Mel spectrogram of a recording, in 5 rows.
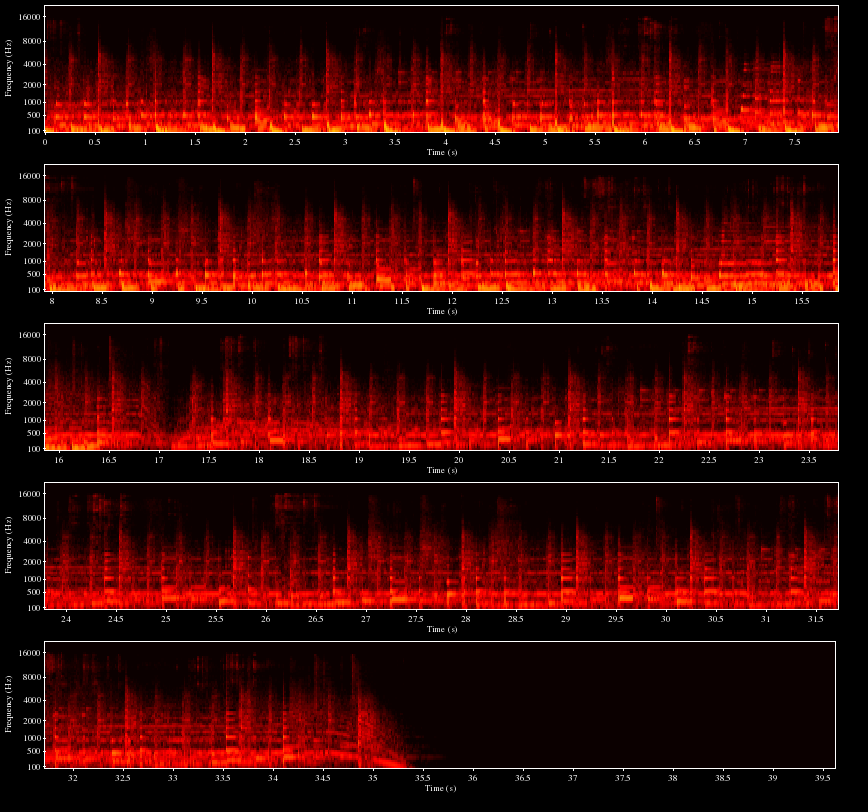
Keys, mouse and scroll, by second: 0.8-2.7 drag, 3.6 shift+middle click, 4.1-5.3 middle drag, 5.9-7.4 drag, 8.2 shift+middle click, 8.7 Tab, 9.1 middle click, 10.3-10.8 right drag, 11.3 click, 11.8-12.5 drag, 13.3 shift+click, 14.1 q, 15.7 shift+middle click, 16.2-16.7 middle drag, 17.9 click, 18.3 shift+middle drag, 18.8 click, 19.6 click, 20.4-22.2 drag, 24.6-26.5 drag, 25.6 KP_0, 29.6 click, 30.5 click, 32.0 shift+middle drag, 32.9-37.6 drag.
